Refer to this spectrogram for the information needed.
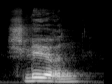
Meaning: to pull, to drag, to tow (usually in a careless or unrefined manner)
- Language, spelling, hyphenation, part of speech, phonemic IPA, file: Dutch, sleuren, sleu‧ren, verb, /ˈsløː.rə(n)/, Nl-sleuren.ogg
